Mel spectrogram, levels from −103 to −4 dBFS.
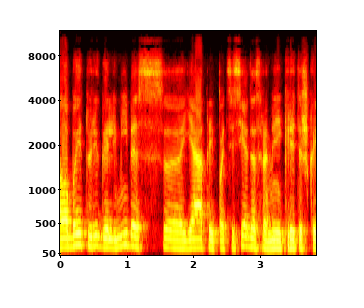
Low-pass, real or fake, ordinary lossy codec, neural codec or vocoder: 10.8 kHz; real; MP3, 64 kbps; none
